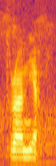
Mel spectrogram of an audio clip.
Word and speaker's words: Trangia: It's the famous Trangia stove. Now remember, the G is silent, it's Trangia stove.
